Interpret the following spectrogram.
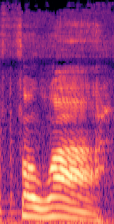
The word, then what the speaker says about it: Phowa: And if you say the names Buddha or Phowa, which is the right way to say it, then you see the chin, the jaw going up and down.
